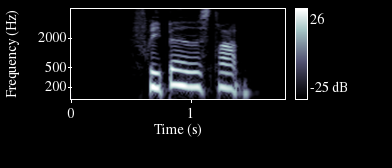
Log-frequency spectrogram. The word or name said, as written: fribadestrand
